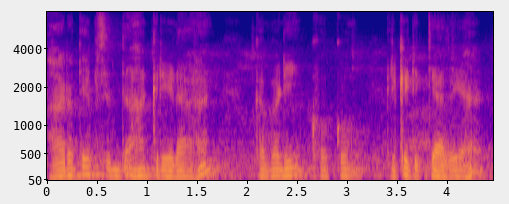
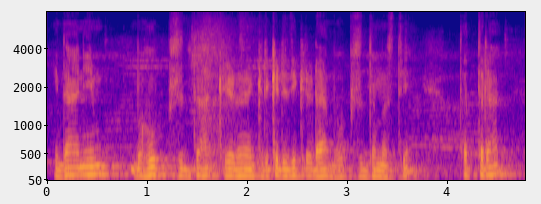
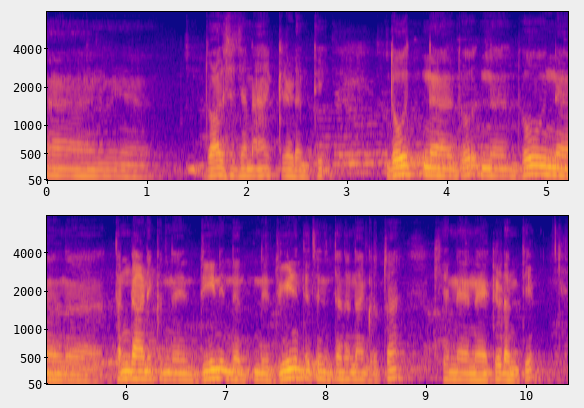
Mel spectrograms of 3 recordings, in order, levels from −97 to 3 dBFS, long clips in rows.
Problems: background sounds at intervals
